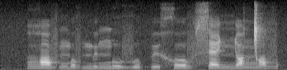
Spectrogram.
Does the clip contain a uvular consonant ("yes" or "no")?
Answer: no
